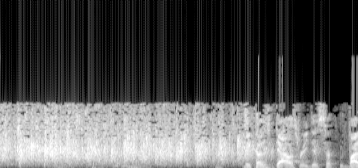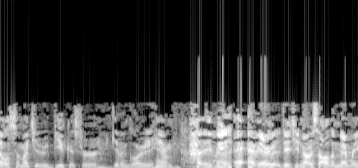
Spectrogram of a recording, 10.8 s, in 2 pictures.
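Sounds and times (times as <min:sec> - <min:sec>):
audience clapping: 0:00.0 - 0:04.7
laughter: 0:00.8 - 0:02.4, 0:07.6 - 0:09.8
speech: 0:03.7 - 0:10.7.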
